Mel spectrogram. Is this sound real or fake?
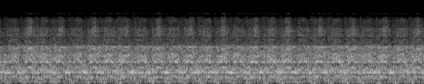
real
